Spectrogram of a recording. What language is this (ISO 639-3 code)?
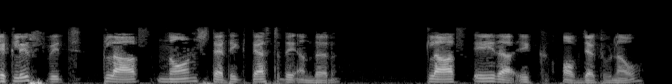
pan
